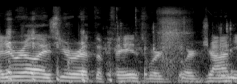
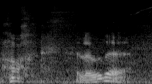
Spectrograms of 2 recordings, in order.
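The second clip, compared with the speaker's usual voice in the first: very quiet, understated, soft, almost hushed voice; 2 semitones lower, 10 dB quieter than usual. Told they sound like Obi-Wan Kenobi, the speaker shows it off: Obi-Wan Kenobi impression. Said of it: "you sound like Obi Wan Kenobi".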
